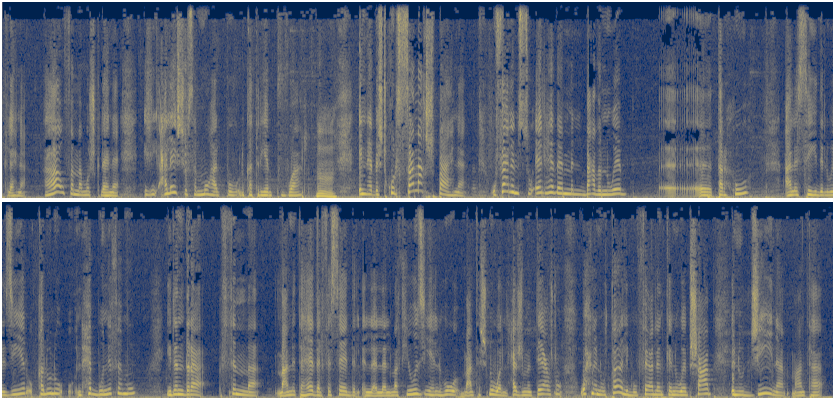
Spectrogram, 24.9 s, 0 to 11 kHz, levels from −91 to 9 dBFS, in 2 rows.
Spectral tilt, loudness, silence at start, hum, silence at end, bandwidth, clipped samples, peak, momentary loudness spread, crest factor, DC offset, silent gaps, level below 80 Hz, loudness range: -5 dB/octave; -14 LUFS; 0 s; none; 0 s; 11 kHz; under 0.1%; 0 dBFS; 8 LU; 14 dB; under 0.1%; none; -28 dBFS; 2 LU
